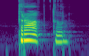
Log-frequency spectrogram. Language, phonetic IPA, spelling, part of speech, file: Ukrainian, [ˈtraktɔr], трактор, noun, Uk-трактор.ogg
- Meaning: tractor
